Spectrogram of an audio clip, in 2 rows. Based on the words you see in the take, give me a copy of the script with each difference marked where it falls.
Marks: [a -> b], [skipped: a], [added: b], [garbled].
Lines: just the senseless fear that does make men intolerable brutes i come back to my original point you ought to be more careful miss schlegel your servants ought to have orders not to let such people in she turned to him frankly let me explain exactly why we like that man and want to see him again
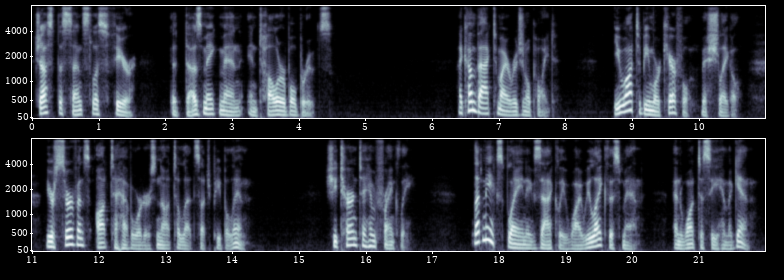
just the senseless fear that does make men intolerable brutes i come back to my original point you ought to be more careful miss schlegel your servants ought to have orders not to let such people in she turned to him frankly let me explain exactly why we like [that -> this] man and want to see him again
